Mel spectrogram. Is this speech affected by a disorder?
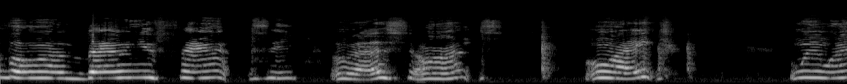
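Yes: cerebral palsy; premature birth.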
